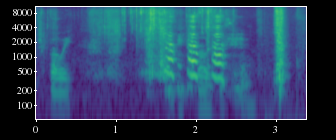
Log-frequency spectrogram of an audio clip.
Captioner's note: laughter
